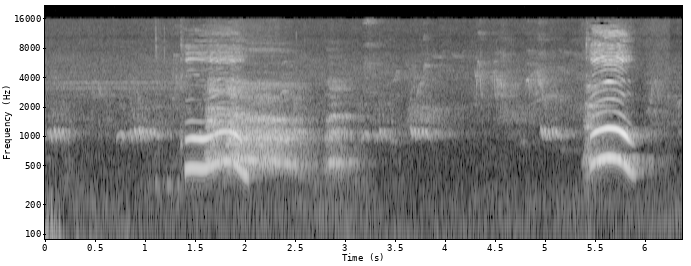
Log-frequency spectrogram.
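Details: Indian peafowl in an Indian village: two loud, ringing, rising-and-falling wails, about four seconds apart, with short soft hoots before and between them.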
